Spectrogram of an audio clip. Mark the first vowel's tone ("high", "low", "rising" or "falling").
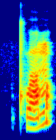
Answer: rising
